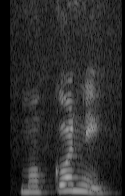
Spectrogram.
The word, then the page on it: moconeuh: Náhuatl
